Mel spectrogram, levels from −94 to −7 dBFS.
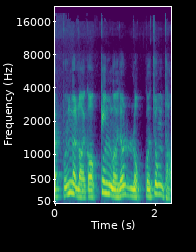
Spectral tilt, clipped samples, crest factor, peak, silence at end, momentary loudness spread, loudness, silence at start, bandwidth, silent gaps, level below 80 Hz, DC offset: -8 dB/octave; under 0.1%; 12 dB; -8 dBFS; 0 s; 5 LU; -20 LUFS; 0 s; 17.5 kHz; none; -64 dBFS; under 0.1%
